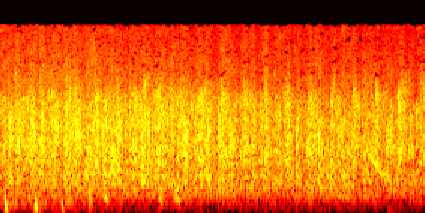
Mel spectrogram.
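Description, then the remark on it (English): Sustained applause from a sizable audience for the speakers at a Commonwealth Club Town Hall on the politics of being black in the Bay Area, dense and steady clapping at a fairly loud level for several seconds, with no one speaking over it. “Let's give a big round of applause to all of our speakers.”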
